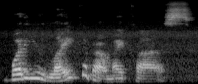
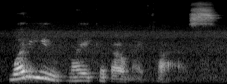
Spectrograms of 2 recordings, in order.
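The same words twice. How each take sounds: First: The question sounds eager and hopeful. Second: The question sounds doubtful and uncertain. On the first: The asker wants a positive answer. "it's very obvious I'm looking for something good for her to say" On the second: The asker suspects the class is disliked. "Notice my face, the intonation of the question... or I have doubts"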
